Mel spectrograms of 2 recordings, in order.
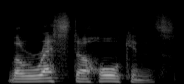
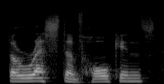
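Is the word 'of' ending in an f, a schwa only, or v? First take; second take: schwa; f. First: The word 'of' is reduced to a weak vowel. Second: The word 'of' ends with an f sound. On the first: "Nothing. It's just a" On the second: "She hasn't put a f"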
